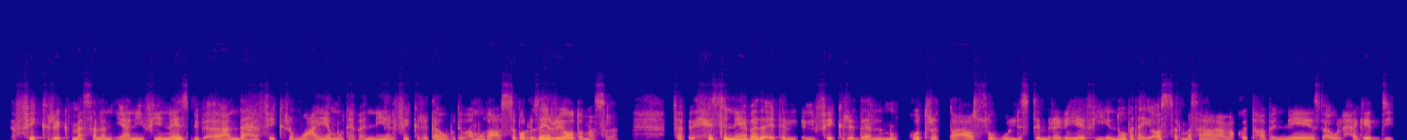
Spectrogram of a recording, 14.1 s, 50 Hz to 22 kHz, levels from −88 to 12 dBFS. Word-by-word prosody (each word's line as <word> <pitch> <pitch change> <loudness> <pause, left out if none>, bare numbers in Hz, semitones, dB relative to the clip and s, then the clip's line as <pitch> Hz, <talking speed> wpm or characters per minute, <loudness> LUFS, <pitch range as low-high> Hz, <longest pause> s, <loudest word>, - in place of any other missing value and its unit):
فِكرِك 170 -12 0
مثلًا 145 -4 0
يعني 140 -1 0
في 180 +6 -1
ناس 215 +8 +4
بيبقى 145 -3 0
عندها 130 0 +1
فِكر 215 -5 -4
معيّن 165 +7 0
مُتبنية 155 +6 -2
الفِكر 195 -2 -5
ده 210 +1 +2
وبتبقى 180 -2 -5
متعصبة 190 +2 0
ل 210 - -1
زي 270 +6 +7
الرياضة 195 -7 +5
مثلًا، 120 -1 -8 0.6
فبتحسي 270 - +2
إن 210 - +9
هي 215 +2 +5
بدأتِ 235 -7 +4
ال 155 -5 -3
الفِكر 155 +3 -2
ده 175 +7 0
اللي 205 0 -2
من 150 -5 -3 0.2
كُتر 235 -5 0
التعصُب 180 -2 -2
والإستمرارية 140 +6 -1
فيه 200 +4 -5
إن 180 - -1
هو 255 - +3
بدأ - - -3
يأثّر - - -2
مثلًا 155 -4 -3
على 130 -2 -1
علاقتها 120 +6 -4
بالناس 145 +3 -1
أو 135 - -2
الحاجات 160 +4 0
دي. 145 -4 -10
170 Hz, 180 wpm, -24 LUFS, 140-200 Hz, 0.6 s, إن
